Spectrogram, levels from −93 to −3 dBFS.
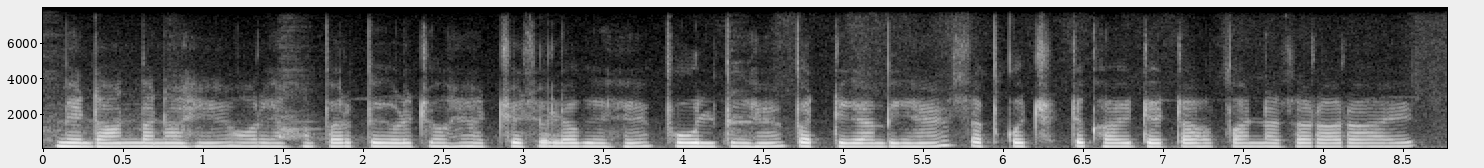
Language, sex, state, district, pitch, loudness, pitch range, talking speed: Hindi, female, Madhya Pradesh, Bhopal, 195 Hz, -17 LUFS, 195-200 Hz, 190 wpm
